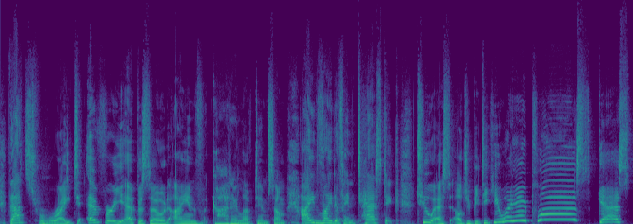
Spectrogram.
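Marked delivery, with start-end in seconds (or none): 4.5-9.5 hammed-up show intro. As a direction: sweep up high through the long list. Host hams up show intro.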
